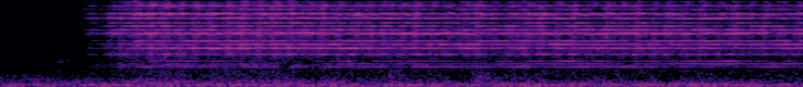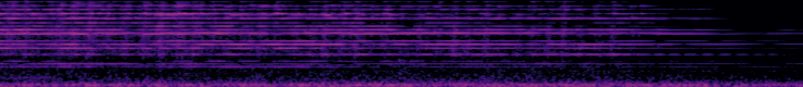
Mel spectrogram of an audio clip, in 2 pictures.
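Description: Altar bells rung continuously for about nine seconds at the elevation of the consecrated host, a bright high jingling that starts about half a second in and stops near the end.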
